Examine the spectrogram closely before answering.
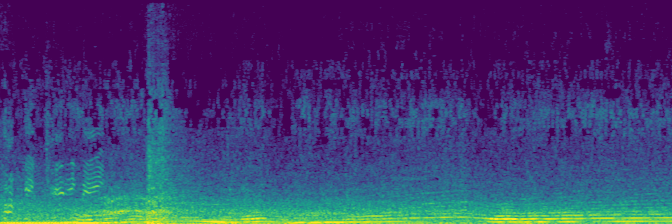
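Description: A car engine hums and revs, rising and falling in pitch as the car drives.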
